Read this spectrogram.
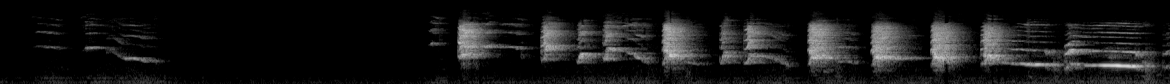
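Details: Caged Pomsky named Yoshi pleading for freedom during a tantrum: brief faint whine, a pause of silence, then a run of sharp yelping whines about once a second, ending in a drawn-out falling whine.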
